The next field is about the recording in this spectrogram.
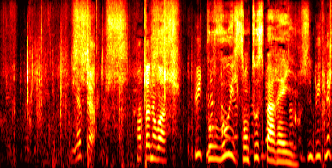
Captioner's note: foreign spoken audio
